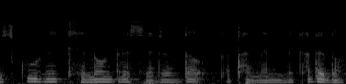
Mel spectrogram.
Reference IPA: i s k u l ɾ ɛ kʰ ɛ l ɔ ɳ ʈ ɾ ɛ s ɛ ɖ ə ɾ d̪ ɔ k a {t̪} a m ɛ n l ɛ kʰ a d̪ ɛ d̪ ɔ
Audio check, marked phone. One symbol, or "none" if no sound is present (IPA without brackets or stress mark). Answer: t̪ʰ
